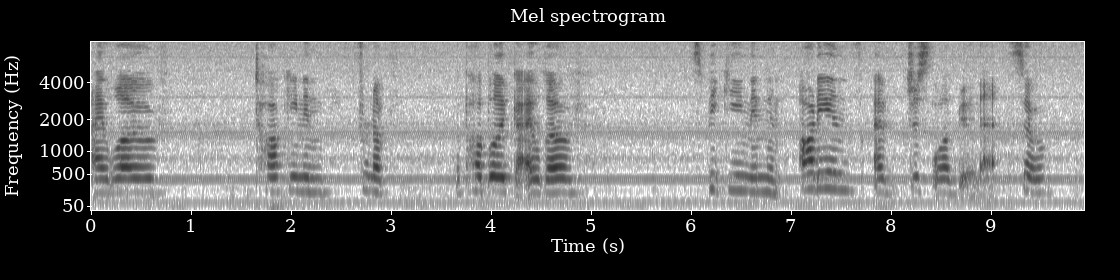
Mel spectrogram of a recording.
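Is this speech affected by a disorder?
Yes: cerebral palsy; infant ventilator.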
